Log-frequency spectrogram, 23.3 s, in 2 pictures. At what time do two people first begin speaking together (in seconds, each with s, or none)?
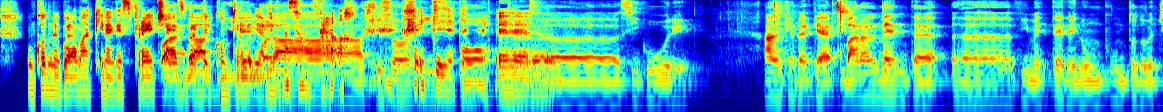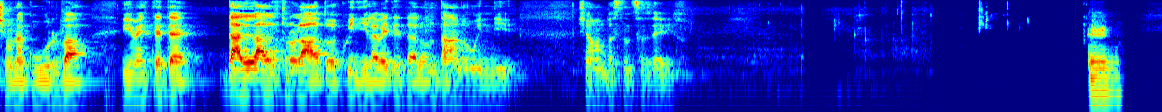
1.6 s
